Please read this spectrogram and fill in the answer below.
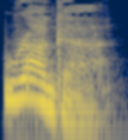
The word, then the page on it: rugger: British English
